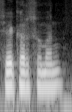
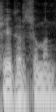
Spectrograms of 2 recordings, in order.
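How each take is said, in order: First: The voice is pitched higher. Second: The voice is pitched lower. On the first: "अभी ये मैं इस सुर में बोल रहा हूँ ना" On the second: "अब थोड़ा-सा सुर नीचे गया"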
